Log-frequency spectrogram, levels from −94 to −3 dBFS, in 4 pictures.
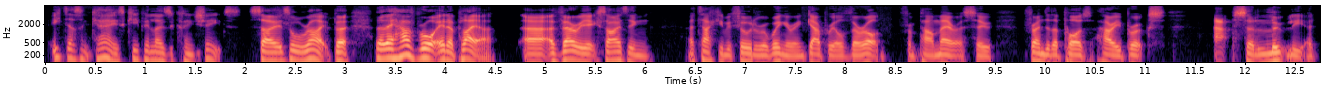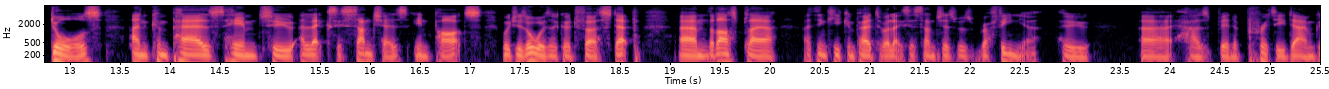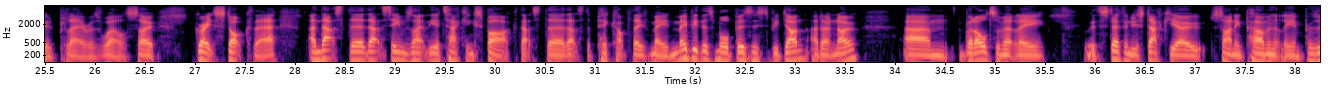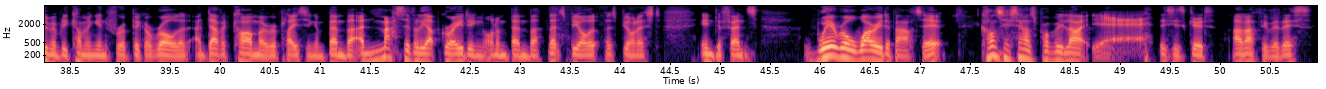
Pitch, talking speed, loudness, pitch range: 110 Hz, 190 wpm, -26 LUFS, 100-125 Hz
